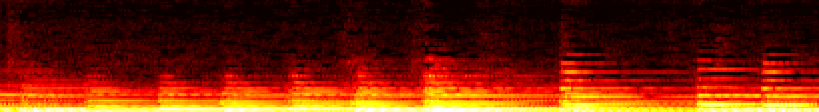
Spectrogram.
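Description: Digital piano played solo: chords and struck melody notes over a held bass note, changing chord about three and a half seconds in.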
